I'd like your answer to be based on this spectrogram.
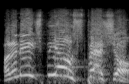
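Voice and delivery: high, loud outraged yell; hammed-up exasperated outburst; incredulous shout. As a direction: shout it in sheer disbelief. Mock outrage at the notebook.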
